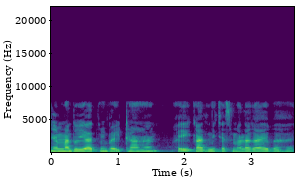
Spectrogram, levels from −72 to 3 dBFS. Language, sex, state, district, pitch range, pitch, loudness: Bhojpuri, female, Uttar Pradesh, Gorakhpur, 185-195 Hz, 190 Hz, -18 LUFS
